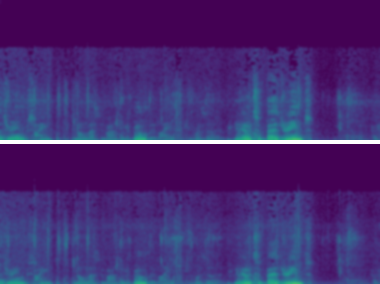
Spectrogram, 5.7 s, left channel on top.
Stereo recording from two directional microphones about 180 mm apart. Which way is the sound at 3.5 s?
15° left (ahead or behind).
